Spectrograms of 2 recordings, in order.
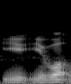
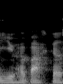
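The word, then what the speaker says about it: Yhwach: but I don't know it's spelled you what but it's said in the anime uaka so maybe I just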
